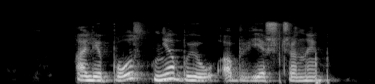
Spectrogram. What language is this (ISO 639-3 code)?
bel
